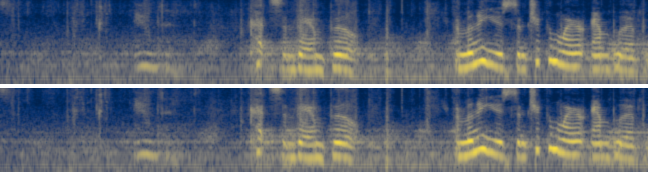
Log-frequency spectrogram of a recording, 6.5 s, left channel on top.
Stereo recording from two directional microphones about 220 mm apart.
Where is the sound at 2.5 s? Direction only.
10° right (ahead or behind).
